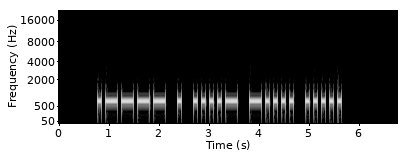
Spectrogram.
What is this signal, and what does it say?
Morse code, heard as a keyed tone, about 15 wpm, 700 Hz. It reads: 1E465
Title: Code Groups - 5 Letter:Numbers - 15wpm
